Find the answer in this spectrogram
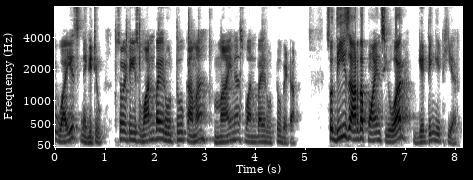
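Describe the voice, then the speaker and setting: A male mathematics teacher with an Indian accent talks through work at the board. His voice sits a little high for a man. He repeats key phrases as he goes and checks that students are following. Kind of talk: lecture at a board. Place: indoor teaching studio with blackboard.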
